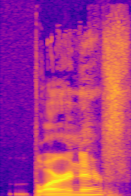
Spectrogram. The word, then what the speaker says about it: Boerenerf: But for this, and how do you pronounce the beer? Boerenerf is how I would. Boerenerf.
